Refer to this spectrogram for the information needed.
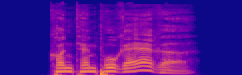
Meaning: inflection of kontemporär: 1. strong/mixed nominative/accusative feminine singular 2. strong nominative/accusative plural 3. weak nominative all-gender singular
- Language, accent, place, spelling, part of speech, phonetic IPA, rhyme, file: German, Germany, Berlin, kontemporäre, adjective, [kɔnˌtɛmpoˈʁɛːʁə], -ɛːʁə, De-kontemporäre.ogg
